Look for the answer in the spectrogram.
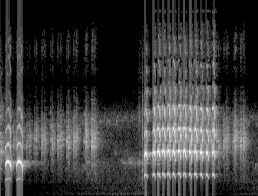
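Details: A spangled drongo of unknown sex, down low to sing and bathe while its partner chats from a tree above, gives harsh metallic notes, then about thirteen rapid clanking, twangy notes in just over a second, with softer chatter between.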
